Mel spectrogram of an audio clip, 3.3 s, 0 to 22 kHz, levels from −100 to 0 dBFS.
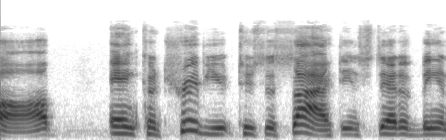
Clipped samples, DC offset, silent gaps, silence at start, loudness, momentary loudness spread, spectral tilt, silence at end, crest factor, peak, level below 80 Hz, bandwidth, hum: under 0.1%; under 0.1%; none; 0 s; -27 LUFS; 9 LU; -3.5 dB/octave; 0 s; 18 dB; -8 dBFS; -78 dBFS; 10.5 kHz; none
